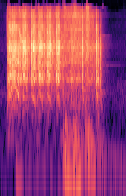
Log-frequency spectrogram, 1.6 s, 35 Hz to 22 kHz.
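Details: Non-running ex-race Suzuki GSXR 400 GK76A, new battery, in neutral, airbox tubes off, no choke yet: starter whirs with fast high chatter about a second, then a few low thumps; engine cranks but won't start.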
